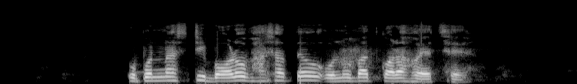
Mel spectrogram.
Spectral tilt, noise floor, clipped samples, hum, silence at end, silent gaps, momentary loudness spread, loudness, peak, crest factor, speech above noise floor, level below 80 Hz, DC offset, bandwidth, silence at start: -7 dB/octave; -77 dBFS; under 0.1%; none; 1.1 s; none; 11 LU; -16 LUFS; -2 dBFS; 16 dB; 62 dB; -56 dBFS; under 0.1%; 7 kHz; 1.3 s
